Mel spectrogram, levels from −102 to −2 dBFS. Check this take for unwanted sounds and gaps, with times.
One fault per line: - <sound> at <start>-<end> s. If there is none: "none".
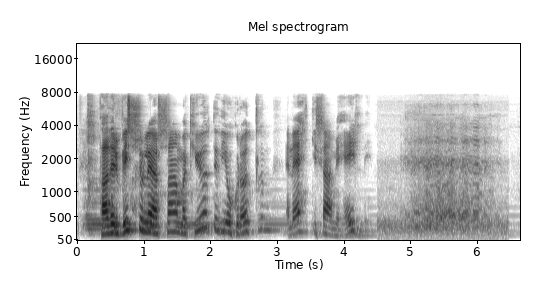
- laugh at 4.8-6.4 s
